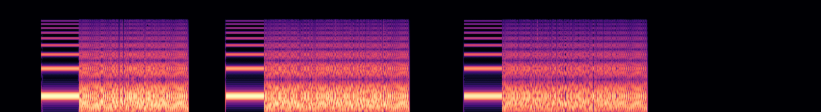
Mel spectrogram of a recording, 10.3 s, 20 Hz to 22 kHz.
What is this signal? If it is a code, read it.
POCSAG pager data (1200 baud), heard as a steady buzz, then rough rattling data.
